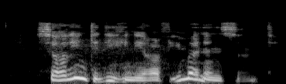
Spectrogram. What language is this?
Kabyle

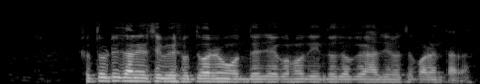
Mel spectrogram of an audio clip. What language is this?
Bangla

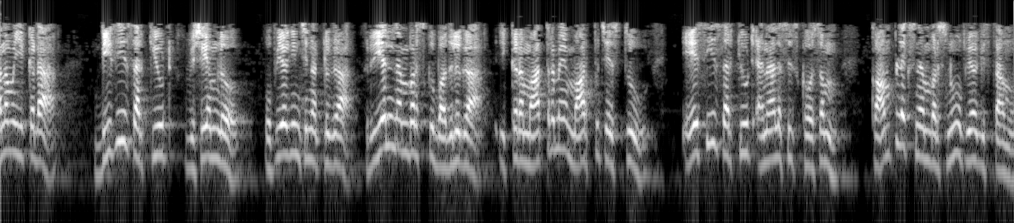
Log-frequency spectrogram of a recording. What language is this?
Telugu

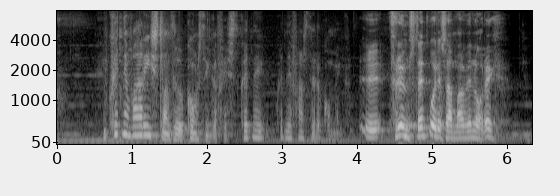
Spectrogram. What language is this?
Icelandic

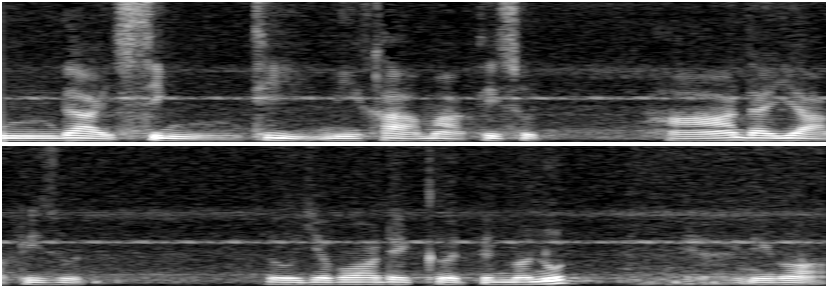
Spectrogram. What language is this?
Thai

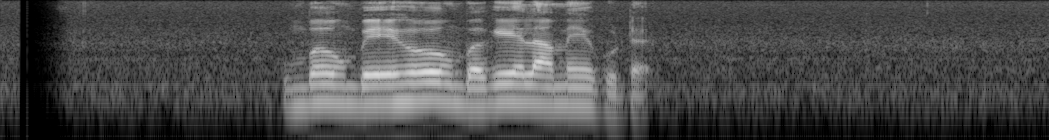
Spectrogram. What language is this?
Sinhala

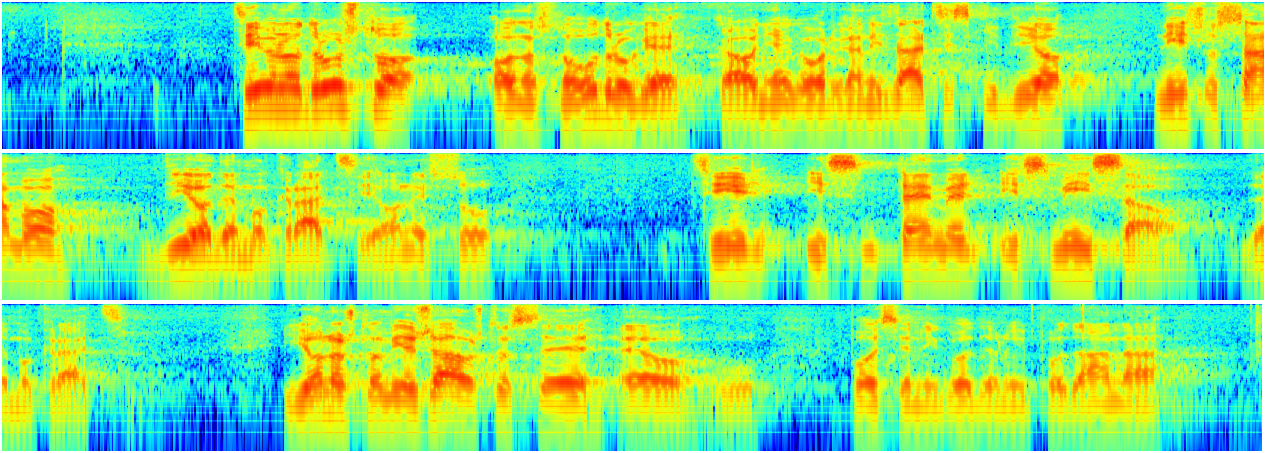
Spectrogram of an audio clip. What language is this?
Croatian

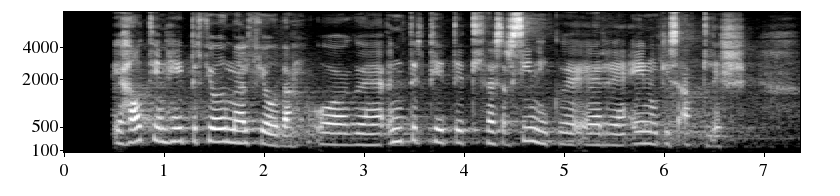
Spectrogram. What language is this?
Icelandic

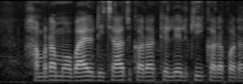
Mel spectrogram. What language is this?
Maithili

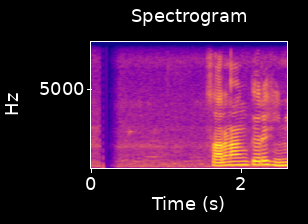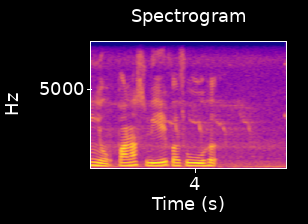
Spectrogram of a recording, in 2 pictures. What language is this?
Sinhala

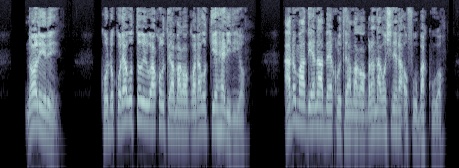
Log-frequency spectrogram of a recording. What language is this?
Kikuyu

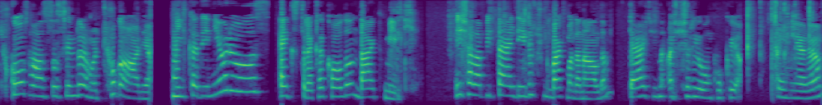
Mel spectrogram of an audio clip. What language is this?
Turkish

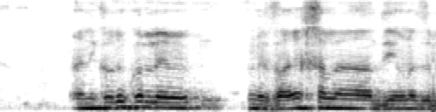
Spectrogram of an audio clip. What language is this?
Hebrew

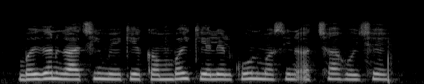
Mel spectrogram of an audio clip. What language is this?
Maithili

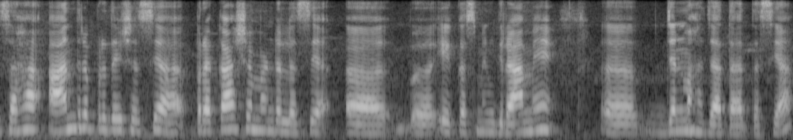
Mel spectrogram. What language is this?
Sanskrit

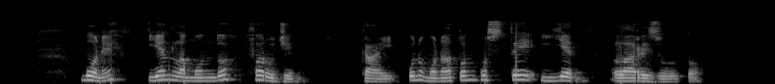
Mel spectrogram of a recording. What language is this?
Esperanto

